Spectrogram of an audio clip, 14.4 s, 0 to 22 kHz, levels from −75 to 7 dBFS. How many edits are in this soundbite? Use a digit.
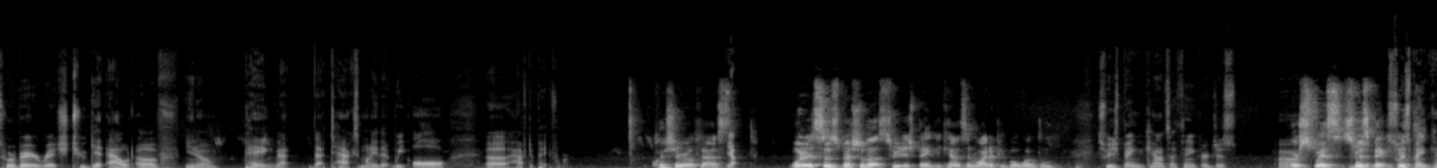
1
